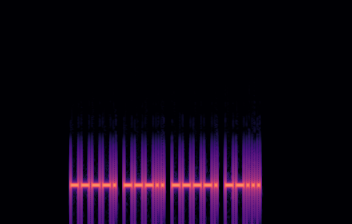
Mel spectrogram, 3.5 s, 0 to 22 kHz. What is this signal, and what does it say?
Morse code, heard as a keyed tone, about 44 wpm, 700 Hz. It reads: 9897
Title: Numbers - 4-Digit 45wpm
